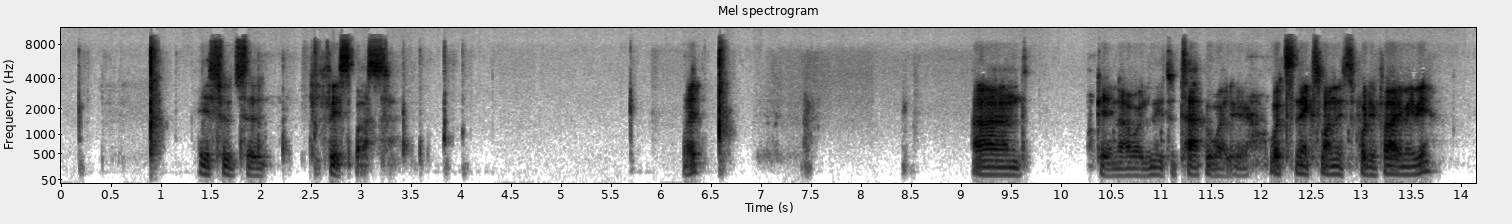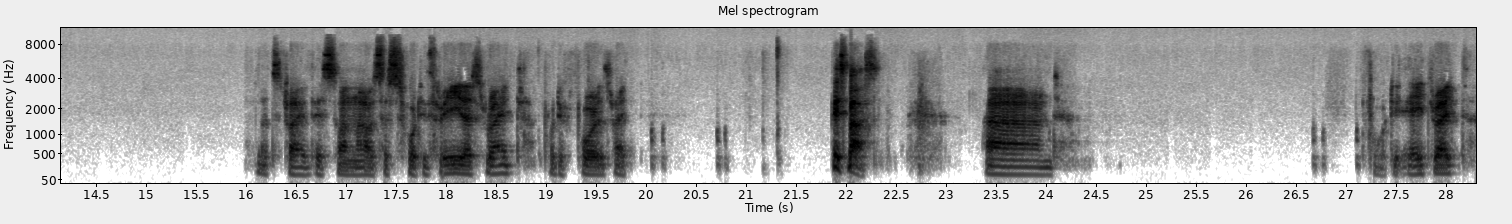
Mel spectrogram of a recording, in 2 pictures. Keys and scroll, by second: 0.8-4.3 typing, 5.5 Right, 5.8 Tab, 6.5 alt+Return, 16.2 alt+Return, 18.9 alt+Return, 21.2 alt+Return, 22.1 Escape, 27.6 alt+Return.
